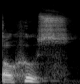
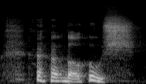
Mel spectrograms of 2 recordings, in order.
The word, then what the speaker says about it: Bohus: But Boas, Bohus. Bohush, excuse me. I still say my own name wrong.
